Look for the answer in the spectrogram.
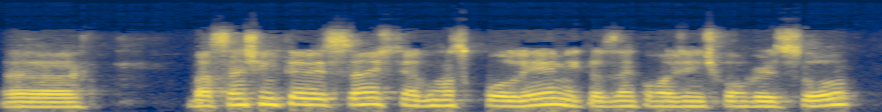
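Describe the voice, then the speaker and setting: A man's voice: a little high, moderate pace, dark tone. A talkative man of around forty with an interior São Paulo Brazilian accent, telling his own story casually as a researcher being interviewed on a live video call. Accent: interior São Paulo Brazilian Portuguese. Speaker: academic researcher, interview guest.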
